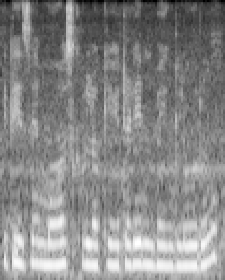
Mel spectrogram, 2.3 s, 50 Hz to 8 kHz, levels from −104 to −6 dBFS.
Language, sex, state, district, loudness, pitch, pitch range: English, female, Karnataka, Bangalore, -13 LUFS, 220 Hz, 215-230 Hz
